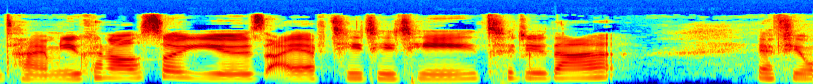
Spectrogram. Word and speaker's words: IFTTT: IFTTT. Yeah. Yeah. IFT is how you say it.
